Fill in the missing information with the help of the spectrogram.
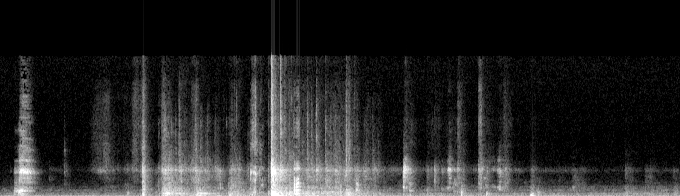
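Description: A burst of knocks, bumps and rustling close to the microphone as someone moves about beside it. It is densest between about two and five seconds in, the loudest bump comes about four seconds in, and there is one more sharp knock near the end, over a faint steady hum.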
